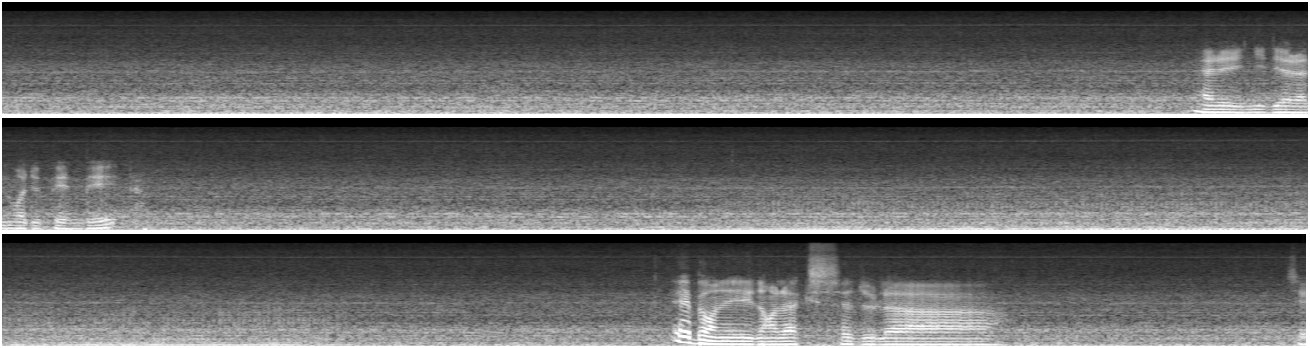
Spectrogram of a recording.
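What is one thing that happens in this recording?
A helicopter's rotor and engine drone steadily.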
